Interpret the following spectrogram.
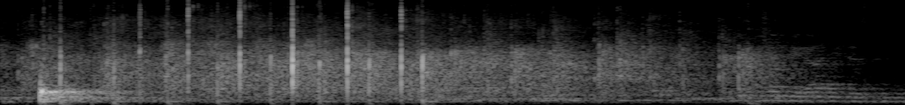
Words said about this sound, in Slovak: Tak, ďakujem, veľký potlesk.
